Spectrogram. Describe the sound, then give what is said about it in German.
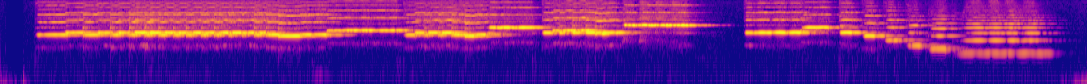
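A small flute plays a bright, high-pitched melody on its own, with sustained and quick notes, a brief pause partway, then a run of notes stepping downward to finish. “Was könnte das für ein Instrument sein? Ja, Flöte ist schon mal richtig, aber wir brauchen es noch genauer.”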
